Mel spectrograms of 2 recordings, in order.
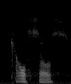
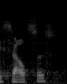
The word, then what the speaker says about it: Celsus: Indeed, when the pagan Celsus, Greek would have been Kelsos, but we've adopted the Italian pronunciation, for lack of a better term. Italians have had a heavy influence on the history of Western Christendom. So we'll say Celsus.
